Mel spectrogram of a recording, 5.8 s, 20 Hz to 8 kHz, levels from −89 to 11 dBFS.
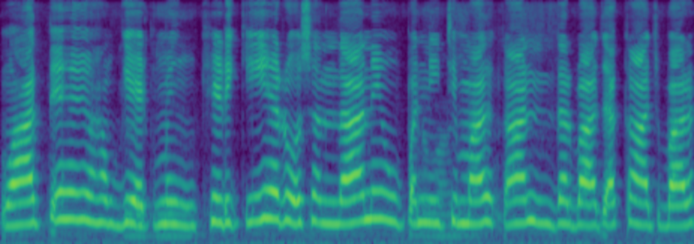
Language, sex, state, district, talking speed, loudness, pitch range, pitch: Hindi, female, Madhya Pradesh, Katni, 175 wpm, -15 LUFS, 265-300 Hz, 280 Hz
